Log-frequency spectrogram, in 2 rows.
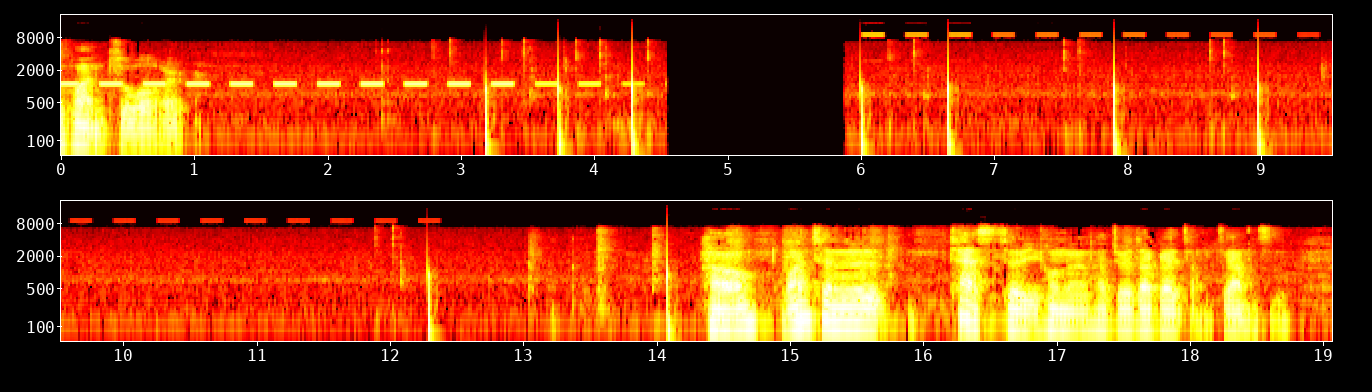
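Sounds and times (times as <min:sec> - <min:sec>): pulsed pure tone beeps: 0:06.0 - 0:12.4
sharp clicks: 0:06.0 - 0:12.4.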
